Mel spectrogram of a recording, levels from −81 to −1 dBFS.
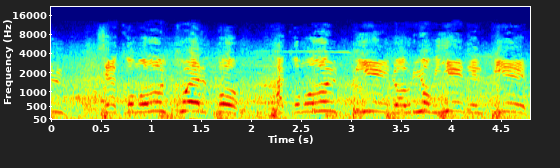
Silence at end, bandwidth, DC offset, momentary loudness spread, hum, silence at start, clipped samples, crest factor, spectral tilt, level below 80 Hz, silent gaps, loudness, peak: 0 s; 12.5 kHz; under 0.1%; 5 LU; none; 0 s; under 0.1%; 12 dB; -5 dB/octave; -30 dBFS; none; -12 LUFS; 0 dBFS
